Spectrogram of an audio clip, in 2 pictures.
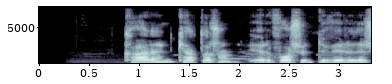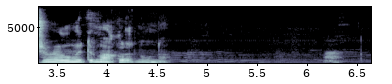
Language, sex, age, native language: Icelandic, male, 50-59, Icelandic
